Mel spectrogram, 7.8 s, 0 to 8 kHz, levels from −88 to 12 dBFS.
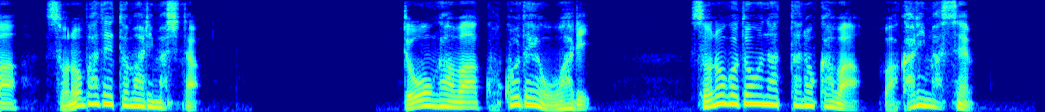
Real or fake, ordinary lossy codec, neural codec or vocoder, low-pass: real; none; none; none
